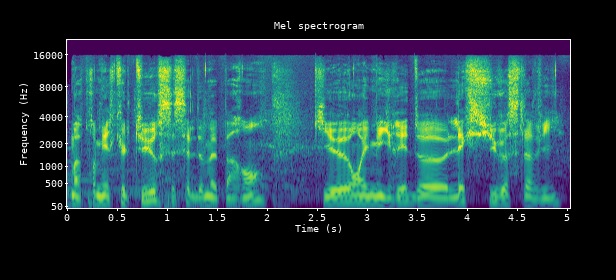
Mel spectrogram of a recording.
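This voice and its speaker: Measured man with a low voice. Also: steady tone, faint music behind. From Belgium. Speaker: interviewee. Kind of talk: interview answers.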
